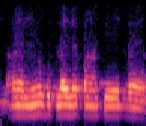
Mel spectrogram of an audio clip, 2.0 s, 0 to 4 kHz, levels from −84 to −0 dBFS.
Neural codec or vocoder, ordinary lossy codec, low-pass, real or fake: codec, 24 kHz, 0.9 kbps, WavTokenizer, medium speech release version 1; none; 3.6 kHz; fake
